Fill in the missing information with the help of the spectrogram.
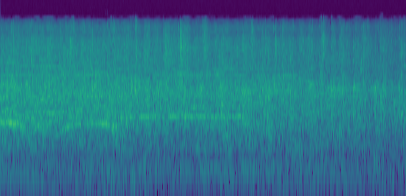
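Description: Large seated audience applauding, the clapping slowly dying down toward the end.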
